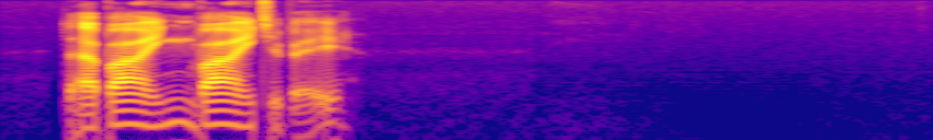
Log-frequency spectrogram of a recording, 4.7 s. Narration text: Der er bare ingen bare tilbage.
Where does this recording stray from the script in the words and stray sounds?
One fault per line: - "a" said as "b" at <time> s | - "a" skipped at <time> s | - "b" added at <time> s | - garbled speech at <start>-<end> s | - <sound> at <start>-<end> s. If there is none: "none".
none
